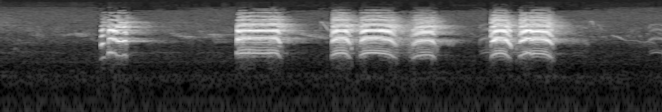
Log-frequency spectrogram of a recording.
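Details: Black francolin calling several times: four harsh, grating, rasping bursts, each a buzzy multi-note phrase, the later ones doubled, spaced irregularly over about three seconds with a quiet background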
